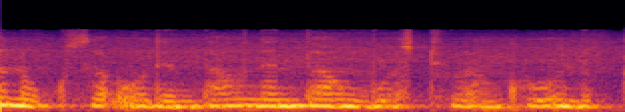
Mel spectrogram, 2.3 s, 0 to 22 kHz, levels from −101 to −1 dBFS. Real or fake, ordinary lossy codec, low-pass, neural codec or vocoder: fake; Opus, 64 kbps; 7.2 kHz; vocoder, 24 kHz, 100 mel bands, Vocos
